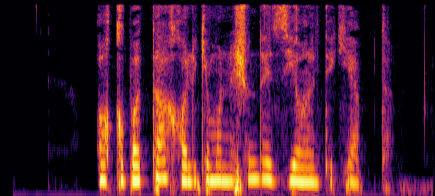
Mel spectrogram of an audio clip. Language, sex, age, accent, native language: Uzbek, female, 18-24, Farg'ona, Uzbek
